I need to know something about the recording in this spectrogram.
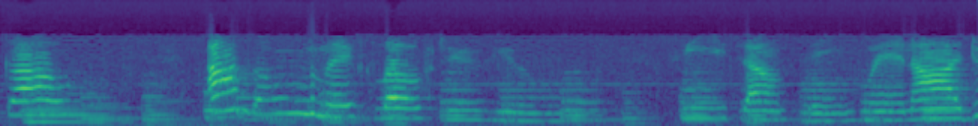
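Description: A woman singing a song in a high voice with vibrato, over light instrumental accompaniment, on an old narrow-band film soundtrack.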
